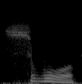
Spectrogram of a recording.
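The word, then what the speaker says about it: swarthy: there students swy swy notice the pronunciation swy with that a sound okay this talks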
